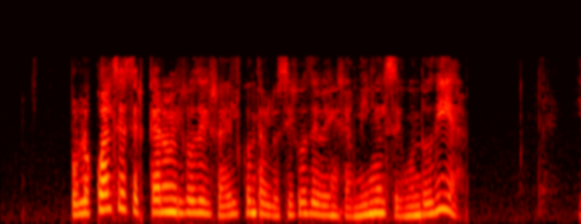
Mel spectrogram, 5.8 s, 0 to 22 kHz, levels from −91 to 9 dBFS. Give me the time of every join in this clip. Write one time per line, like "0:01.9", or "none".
0:01.8

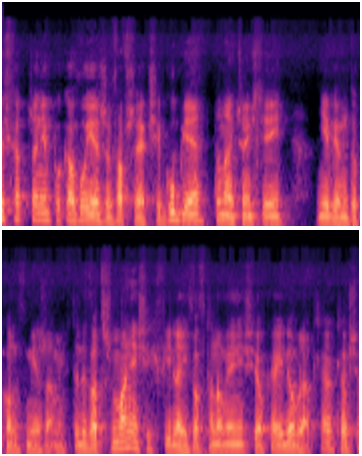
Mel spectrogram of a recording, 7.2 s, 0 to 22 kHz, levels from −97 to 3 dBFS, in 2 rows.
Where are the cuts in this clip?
none

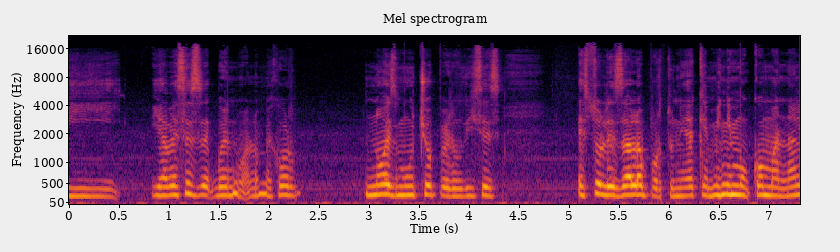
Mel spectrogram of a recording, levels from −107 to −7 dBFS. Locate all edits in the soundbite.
none

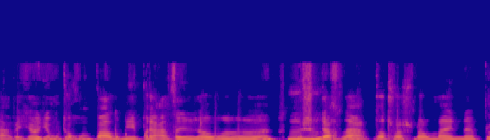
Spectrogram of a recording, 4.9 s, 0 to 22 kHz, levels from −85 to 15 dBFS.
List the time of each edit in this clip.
0:02.8

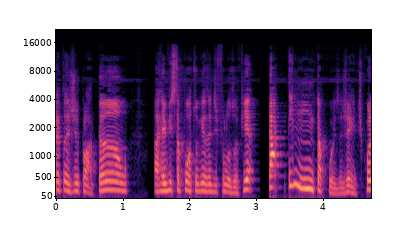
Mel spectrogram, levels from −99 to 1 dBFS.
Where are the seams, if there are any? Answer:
0:03.0

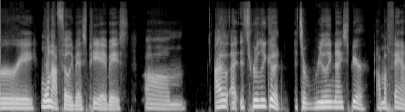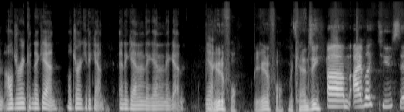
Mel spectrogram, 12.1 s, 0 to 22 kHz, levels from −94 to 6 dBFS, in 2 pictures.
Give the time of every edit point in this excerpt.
0:02.0
0:07.7

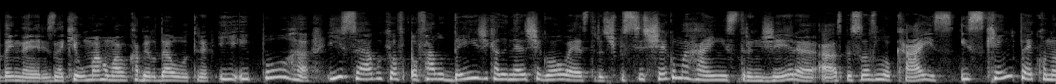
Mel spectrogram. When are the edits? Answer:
none

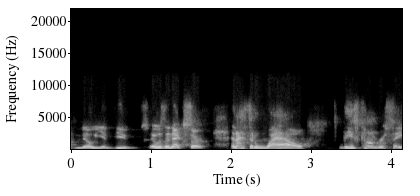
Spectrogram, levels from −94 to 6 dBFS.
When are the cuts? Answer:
none

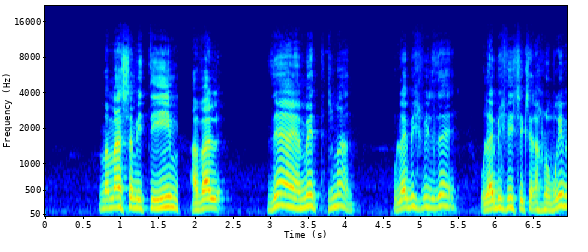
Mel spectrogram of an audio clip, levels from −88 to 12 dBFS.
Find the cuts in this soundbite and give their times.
0:01.8
0:03.8
0:04.2

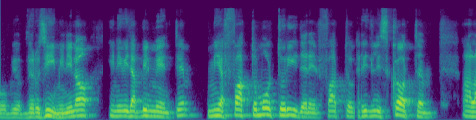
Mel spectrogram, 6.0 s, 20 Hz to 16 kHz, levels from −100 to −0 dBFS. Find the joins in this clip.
0:01.3
0:04.4

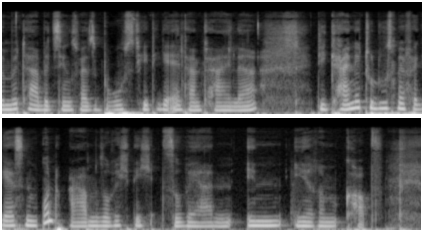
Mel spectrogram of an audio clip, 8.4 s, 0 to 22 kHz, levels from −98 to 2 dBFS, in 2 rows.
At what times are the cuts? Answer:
0:04.5
0:04.9
0:05.8

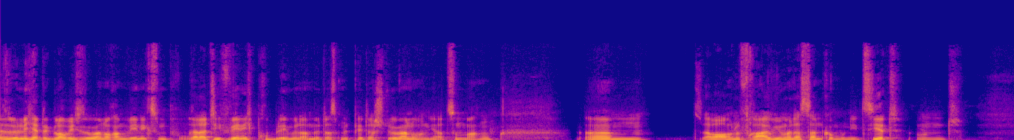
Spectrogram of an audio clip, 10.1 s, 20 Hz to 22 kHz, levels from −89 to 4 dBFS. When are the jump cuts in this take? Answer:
0:01.9
0:08.2

